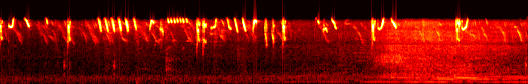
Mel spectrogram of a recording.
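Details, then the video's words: Red-headed finch pouring out fast, high tinkling chirps in dense runs; after several seconds a rushing noise rises and the notes thin out into scattered chips. "PANCINGAN BURUNG KEMADE/BARET MERAH, SUPAYA CEPAT GACORR!!!"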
